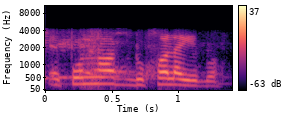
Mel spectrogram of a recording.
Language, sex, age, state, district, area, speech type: Assamese, female, 60+, Assam, Morigaon, rural, conversation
